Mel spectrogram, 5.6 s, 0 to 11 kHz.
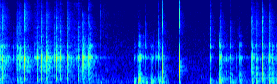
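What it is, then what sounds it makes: Hardboard placemat. Fingertips and nails tap the glossy surface of a flat, thin, rigid hardboard picture placemat printed with a sailing-ship harbour scene and hung on a wall. Quick bursts of short, dry clicks carry a faint ring near 1 kHz, separated by brief pauses.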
